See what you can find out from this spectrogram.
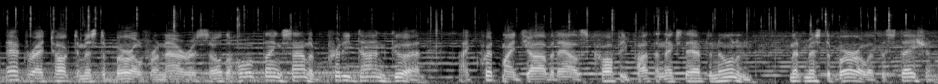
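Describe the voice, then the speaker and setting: A man's voice: mid-range voice, lively intonation, lightly acted, low-quality recording. Man acting a hesitant boyish young radio-drama narrator over music. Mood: wistful confiding. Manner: halting, stammering, boyish. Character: hesitant young man posing as a long-lost son. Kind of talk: 1940s-50s radio drama acting with first-person narration. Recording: old radio recording with music behind.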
